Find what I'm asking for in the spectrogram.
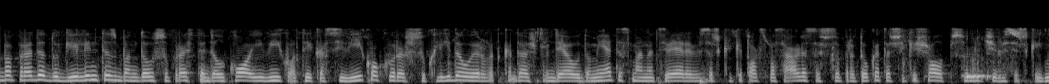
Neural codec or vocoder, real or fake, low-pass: none; real; 5.4 kHz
